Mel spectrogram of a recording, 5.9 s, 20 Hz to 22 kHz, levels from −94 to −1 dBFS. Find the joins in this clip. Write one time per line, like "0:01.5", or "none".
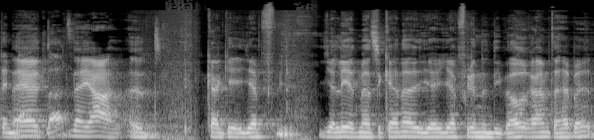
none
